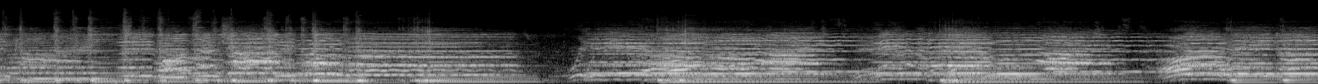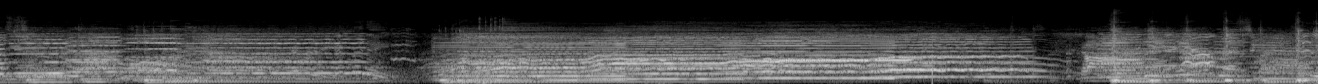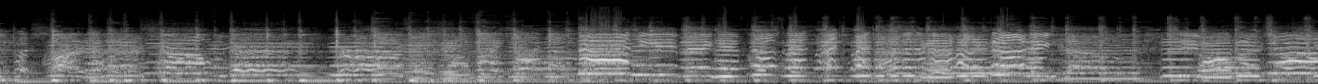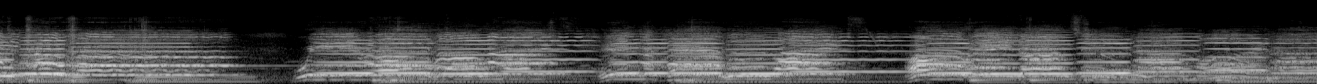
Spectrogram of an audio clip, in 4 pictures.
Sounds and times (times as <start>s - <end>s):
Music: 0.0s - 52.7s
Female singing: 1.2s - 5.2s, 23.1s - 29.2s, 29.8s - 42.0s
Speech: 16.0s - 17.3s.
